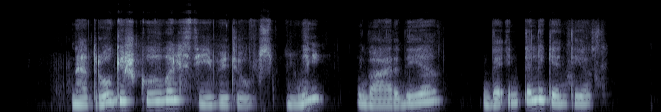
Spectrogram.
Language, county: Lithuanian, Klaipėda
